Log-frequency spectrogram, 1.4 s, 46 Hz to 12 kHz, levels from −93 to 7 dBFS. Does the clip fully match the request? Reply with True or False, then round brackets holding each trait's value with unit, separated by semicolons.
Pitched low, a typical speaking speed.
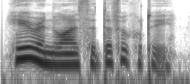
False (190 Hz; 170 wpm)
